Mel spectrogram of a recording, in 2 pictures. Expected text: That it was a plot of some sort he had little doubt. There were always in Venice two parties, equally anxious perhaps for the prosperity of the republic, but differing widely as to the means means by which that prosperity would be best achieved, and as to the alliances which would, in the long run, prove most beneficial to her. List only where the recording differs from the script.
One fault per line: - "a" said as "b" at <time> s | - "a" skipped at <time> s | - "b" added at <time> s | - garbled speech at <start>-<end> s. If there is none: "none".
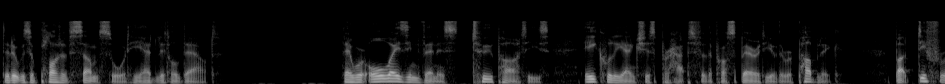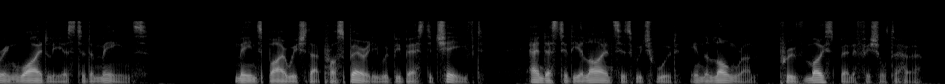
none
